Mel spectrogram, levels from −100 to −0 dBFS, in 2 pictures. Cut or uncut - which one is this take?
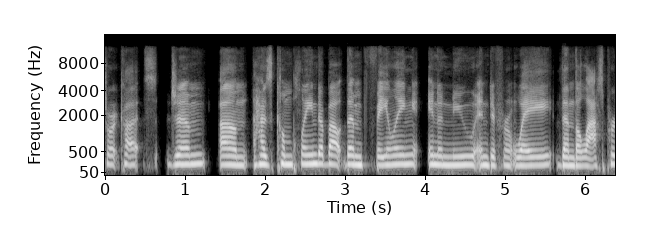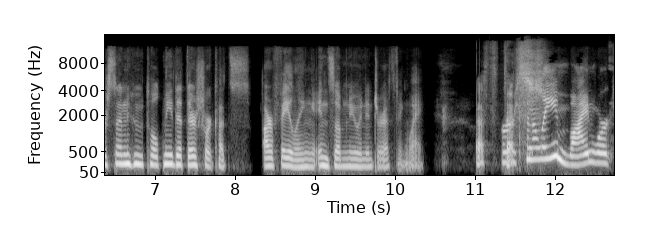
uncut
